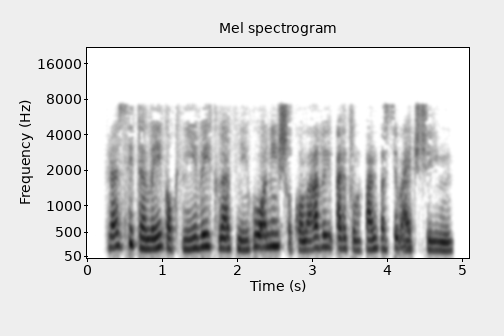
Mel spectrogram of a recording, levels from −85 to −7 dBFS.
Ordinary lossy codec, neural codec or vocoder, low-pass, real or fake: MP3, 32 kbps; codec, 16 kHz, 0.5 kbps, FunCodec, trained on Chinese and English, 25 frames a second; 7.2 kHz; fake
